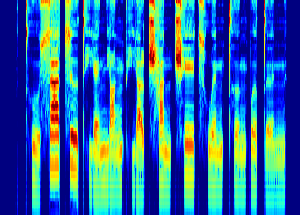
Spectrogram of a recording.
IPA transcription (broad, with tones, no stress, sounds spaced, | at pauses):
t̪ʰ ṵ˨˩ s ä˥ t͡s ɹ̩˥˩ t̪ʰ j ɛ˧˥ n̪ j ɑ˧˥ ŋ pʰ j ä̰˨˩ ʈ͡ʂʰ a˥˩ n ʈ͡ʂʰ e˥ ɪ̯ t͡sʰ w ə˧˥ n t̪ʰ ɤ˧˥ ŋ p ɤ˥˩ t̪ ə˧˥ n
